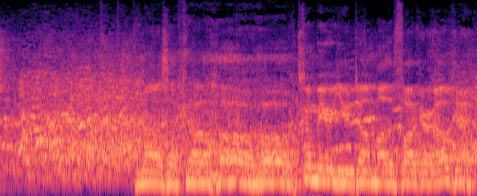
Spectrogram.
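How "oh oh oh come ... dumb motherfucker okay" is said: lightly voiced consoling dad, lower; mock-pitying dad. Dad gathering in his clueless son, low mock pity. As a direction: take pity on a hopeless kid, low.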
